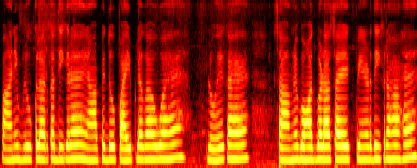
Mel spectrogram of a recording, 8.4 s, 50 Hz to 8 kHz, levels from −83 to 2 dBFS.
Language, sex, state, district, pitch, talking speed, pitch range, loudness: Hindi, female, Maharashtra, Solapur, 225 Hz, 185 wpm, 220-230 Hz, -14 LUFS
